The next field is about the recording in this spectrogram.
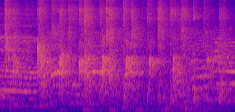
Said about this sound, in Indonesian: tepuk tangan buat kelompok A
